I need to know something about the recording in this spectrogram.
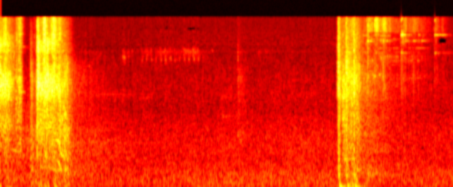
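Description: A machine gun is reloaded with metallic clacks.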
